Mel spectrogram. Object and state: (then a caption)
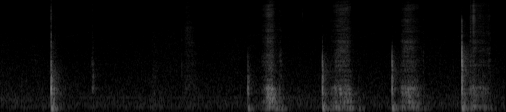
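Chalk drawing on a wood-framed chalkboard. A white chalk stick is drawn across a large, flat, wood-framed chalkboard, making sharp taps as it meets the surface, each mostly followed by a short, bright, scratchy stroke. The sound is quiet and dry in a hushed setting, with brief pauses between strokes.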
